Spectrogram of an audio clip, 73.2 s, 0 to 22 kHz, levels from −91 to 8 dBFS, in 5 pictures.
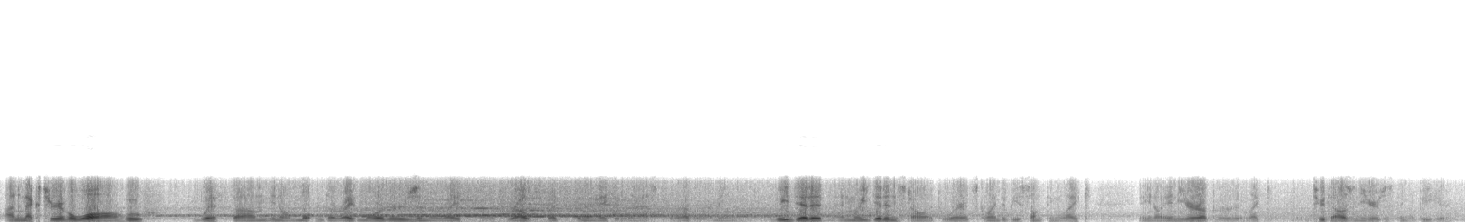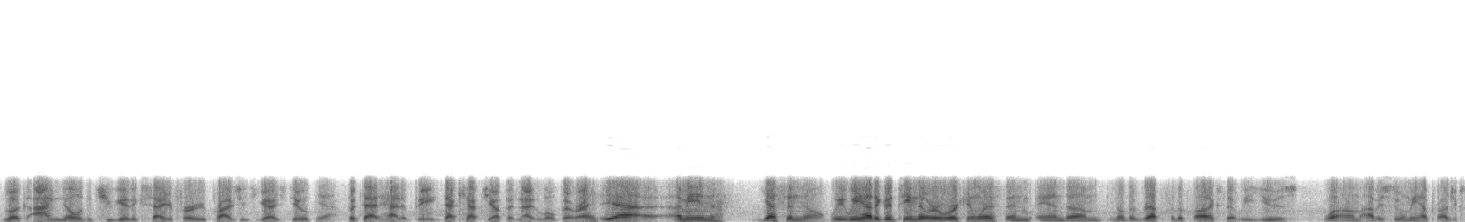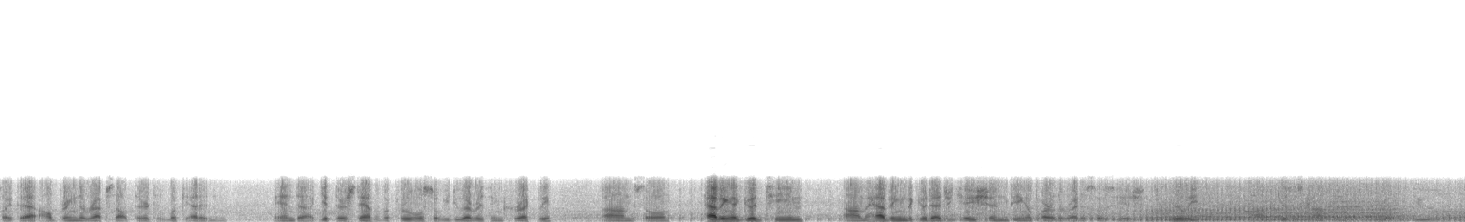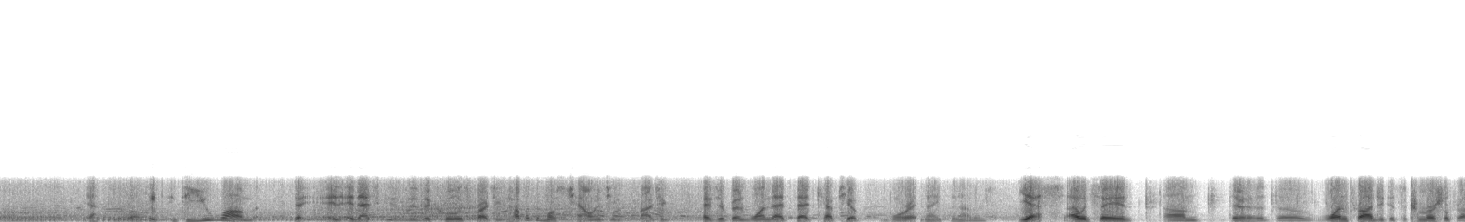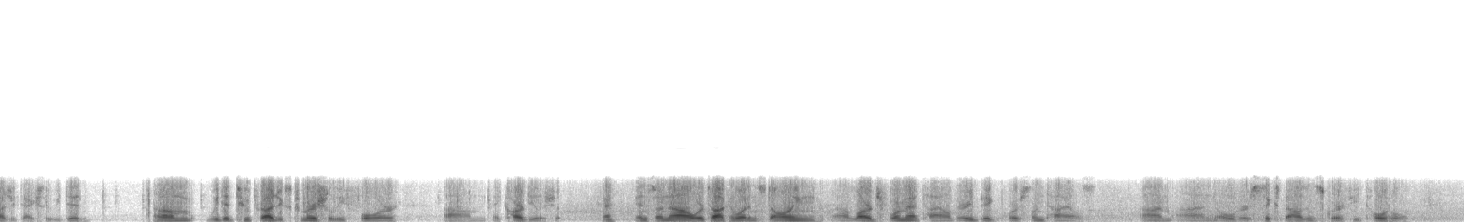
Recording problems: phone-call audio; poor line; nothing above 4 kHz
traffic noise; noticeable; throughout; 10 dB below the speech

